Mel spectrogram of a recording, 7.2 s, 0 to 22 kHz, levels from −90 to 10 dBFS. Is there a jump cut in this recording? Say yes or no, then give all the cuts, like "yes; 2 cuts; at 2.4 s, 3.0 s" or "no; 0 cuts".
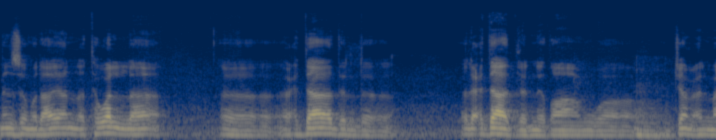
no; 0 cuts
